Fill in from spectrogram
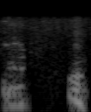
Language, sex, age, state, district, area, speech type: Hindi, male, 18-30, Madhya Pradesh, Hoshangabad, urban, conversation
